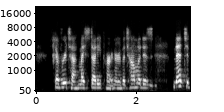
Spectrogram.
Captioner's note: speaking in foreign language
